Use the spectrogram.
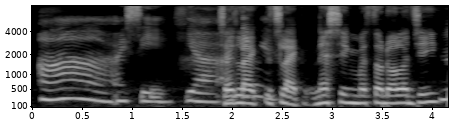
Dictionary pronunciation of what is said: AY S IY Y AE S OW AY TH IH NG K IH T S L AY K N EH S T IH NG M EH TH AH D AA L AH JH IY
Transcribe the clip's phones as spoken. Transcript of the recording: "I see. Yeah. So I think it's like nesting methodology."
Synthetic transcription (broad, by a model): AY S IY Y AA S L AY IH K IH T S L AY K N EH S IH NG M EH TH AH D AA L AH JH IY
